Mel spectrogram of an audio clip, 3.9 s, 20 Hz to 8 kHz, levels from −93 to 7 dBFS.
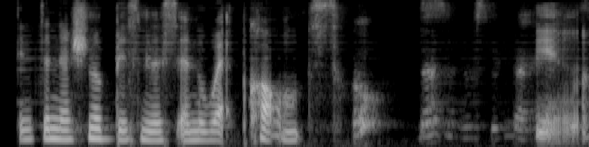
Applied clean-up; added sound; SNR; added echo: neural mask model DeepFilterNet 3.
